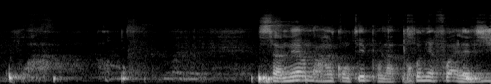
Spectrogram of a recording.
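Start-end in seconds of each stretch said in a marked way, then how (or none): 0.1-1.3 awed whisper. Real, not acted. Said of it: "awed whisper".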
